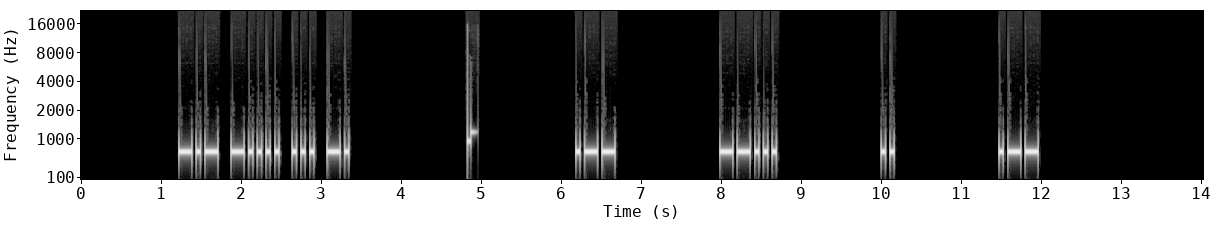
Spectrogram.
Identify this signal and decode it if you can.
Morse code, heard as a keyed tone, about 22 wpm, spaced as for 9 wpm, 700 Hz. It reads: K6SN W7IW
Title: USA Call Signs - 4 Characters - 8x Character Spacing - 22wpm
